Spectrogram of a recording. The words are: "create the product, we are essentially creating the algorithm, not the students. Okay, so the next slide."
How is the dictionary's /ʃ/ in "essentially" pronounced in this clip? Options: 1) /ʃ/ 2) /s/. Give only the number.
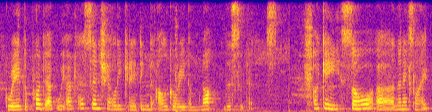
1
